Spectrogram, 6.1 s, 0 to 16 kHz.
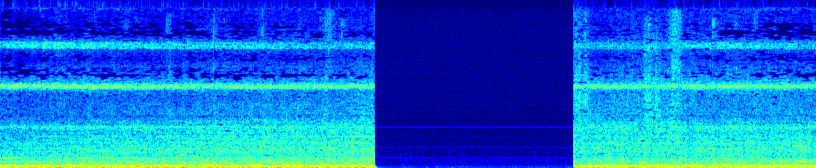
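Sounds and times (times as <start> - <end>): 
train departing from station: 0.0 - 2.8, 4.3 - 6.1
thin high whine of a departing train: 0.0 - 6.1.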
